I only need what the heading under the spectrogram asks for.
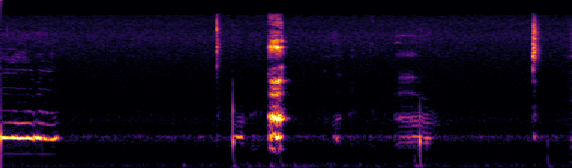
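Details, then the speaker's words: Man hiccuping nonstop for about three hours, with an acid-reflux burn, despite holding his breath and drinking water upside down: several sharp, abrupt gulping hiccup clicks over a few seconds against a steady background hum. "i've been hiccuping now for the past like three hours i've tried holding my breath um i've tried drinking water upside down uh pretty much tried everything in the book"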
